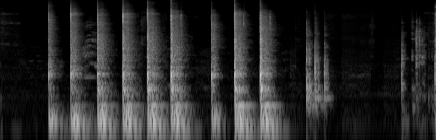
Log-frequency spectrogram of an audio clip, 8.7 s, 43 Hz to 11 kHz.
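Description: Hammer blows on a pipe driving a new 608 ball bearing down onto a sewing machine motor's armature shaft. There are about eight heavy metallic knocks, roughly two a second, then a few lighter taps near the end as the bearing seats.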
